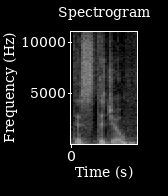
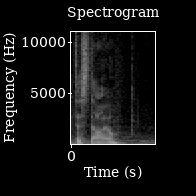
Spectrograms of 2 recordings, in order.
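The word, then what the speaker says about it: De Stijl: like a dutch movement d e space s t i j l except i didn't know how to say it so i was like this digital or something i think it's like this style that's how you meant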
